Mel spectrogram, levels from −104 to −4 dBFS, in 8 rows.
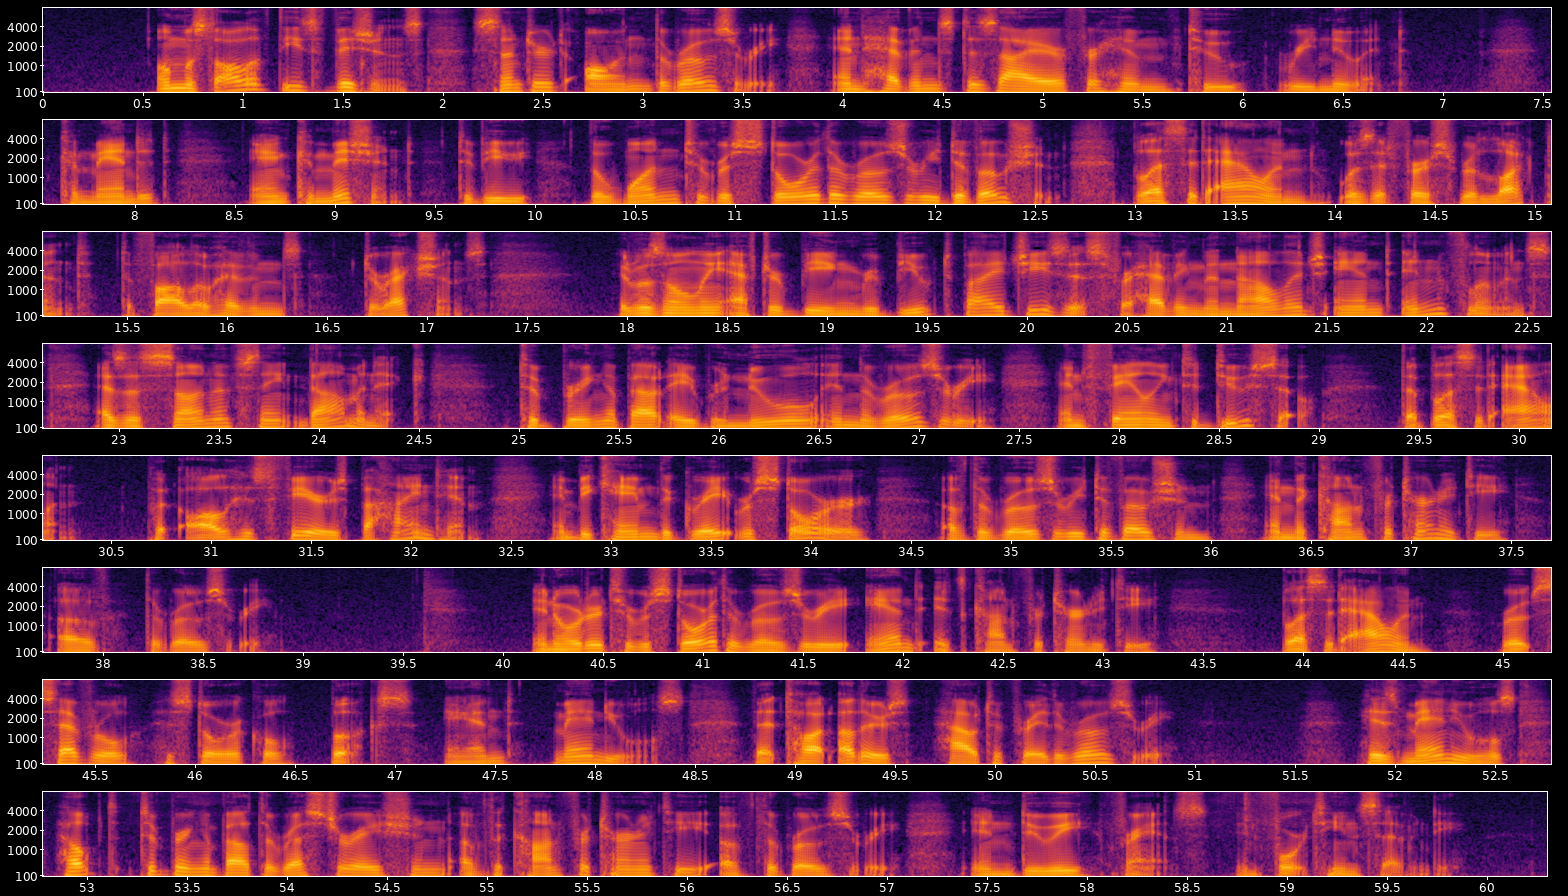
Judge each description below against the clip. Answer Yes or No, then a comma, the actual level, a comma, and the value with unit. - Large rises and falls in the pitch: No, average, 3.4 semitones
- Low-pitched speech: Yes, very low, 95 Hz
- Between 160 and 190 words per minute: No, average, 140 wpm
